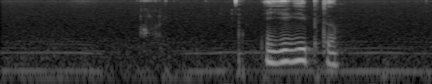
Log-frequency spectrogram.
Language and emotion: Russian, neutral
